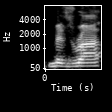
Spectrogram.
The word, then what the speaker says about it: Mizrahi: Mizrahi.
